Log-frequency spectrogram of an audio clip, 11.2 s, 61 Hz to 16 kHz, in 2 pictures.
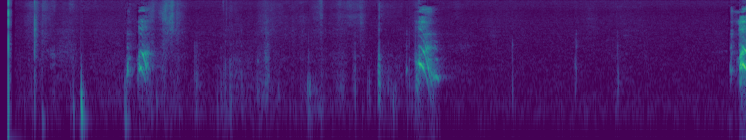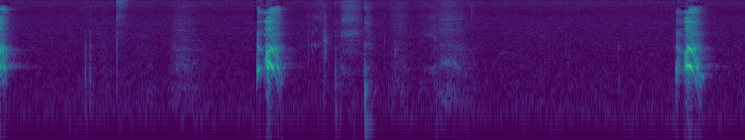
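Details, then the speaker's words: A 9-day-old puppy has hiccups: sharp, squeaky hiccups repeating every two to three seconds, with faint snuffles and whimpers in between. "why do you have the hiccups? Oh dear."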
